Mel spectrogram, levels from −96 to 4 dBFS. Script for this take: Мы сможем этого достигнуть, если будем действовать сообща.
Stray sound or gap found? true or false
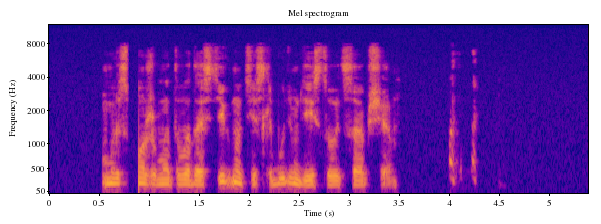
true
